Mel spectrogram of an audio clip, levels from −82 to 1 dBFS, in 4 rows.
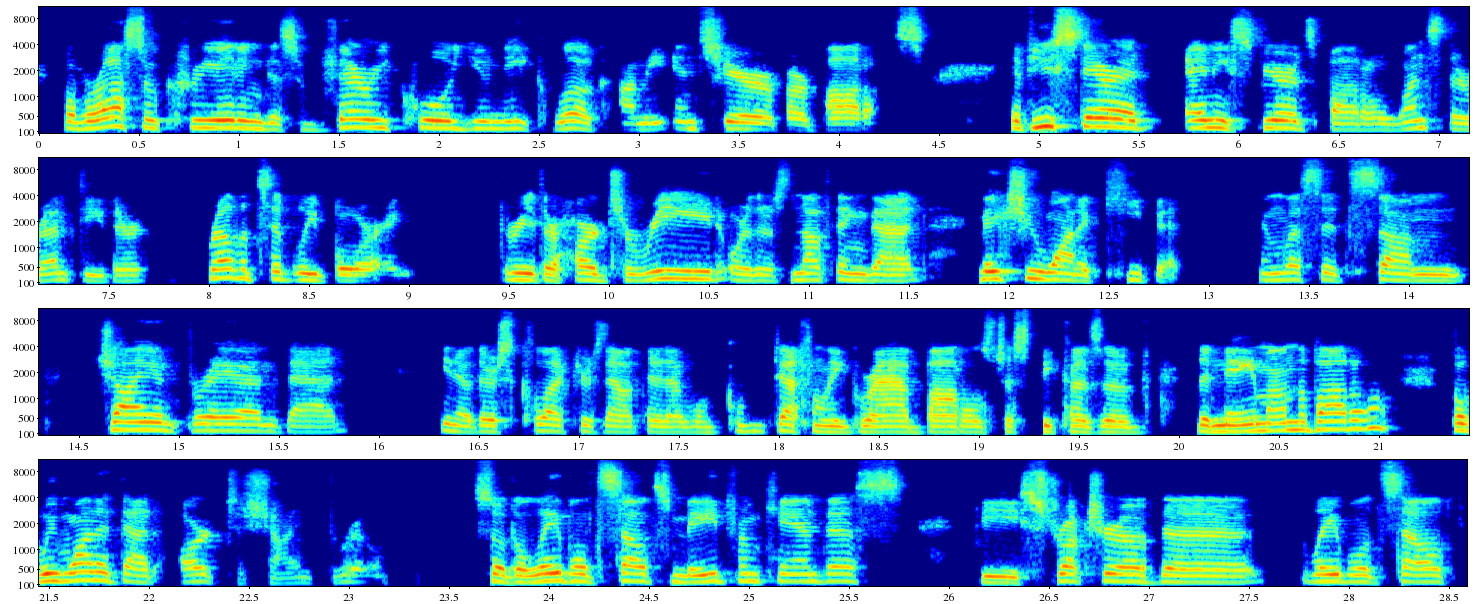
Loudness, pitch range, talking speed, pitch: -25 LUFS, 155-190 Hz, 185 wpm, 175 Hz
